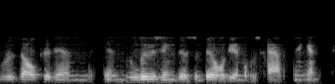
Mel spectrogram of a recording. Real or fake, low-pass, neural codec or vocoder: real; 3.6 kHz; none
